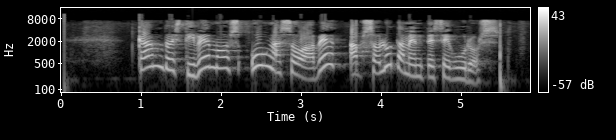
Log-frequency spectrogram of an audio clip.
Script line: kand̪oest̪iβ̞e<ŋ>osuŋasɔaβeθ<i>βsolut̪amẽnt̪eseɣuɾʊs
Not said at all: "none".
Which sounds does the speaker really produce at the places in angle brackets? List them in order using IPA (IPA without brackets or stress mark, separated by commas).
m, a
